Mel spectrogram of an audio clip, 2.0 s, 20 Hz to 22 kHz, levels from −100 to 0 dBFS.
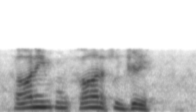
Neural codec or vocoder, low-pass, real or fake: codec, 16 kHz, 2 kbps, FreqCodec, larger model; 3.6 kHz; fake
